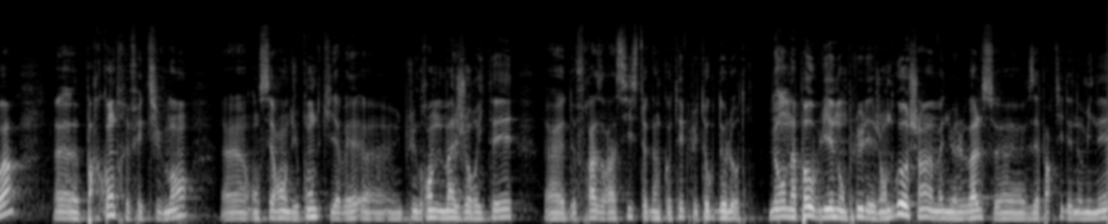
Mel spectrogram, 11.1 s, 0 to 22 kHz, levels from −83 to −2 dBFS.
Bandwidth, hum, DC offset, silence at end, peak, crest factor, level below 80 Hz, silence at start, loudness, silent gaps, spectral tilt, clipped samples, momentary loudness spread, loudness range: 12 kHz; none; under 0.1%; 0 s; -8 dBFS; 18 dB; -50 dBFS; 0 s; -28 LUFS; none; -7.5 dB/octave; under 0.1%; 10 LU; 5 LU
